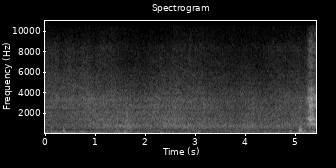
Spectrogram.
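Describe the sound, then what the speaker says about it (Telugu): Turning wind turbine blades on a wind farm give a steady, broad whooshing roar that fills the air without a break, heavy with wind buffeting, and no voices are heard. "ఇంకో ఈ విండ్ మిల్ తిరుగుతుంది ఇక్కడ"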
